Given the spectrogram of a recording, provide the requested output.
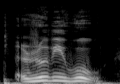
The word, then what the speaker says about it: Ruby Woo: People are like, no, it's not Ruby Red. It's Ruby Who. Did I pronounce that correctly? Ruby Woo. It's Ruby Woo.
